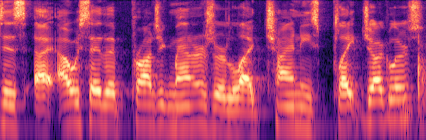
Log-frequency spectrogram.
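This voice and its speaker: Through noticeable background noise, a man with a fairly high pitch speaks at a very fast pace with fairly even intonation. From Europe. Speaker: podcast host. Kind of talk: casual interview discussion. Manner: halting, many repetitions.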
